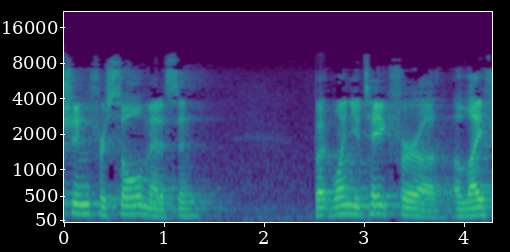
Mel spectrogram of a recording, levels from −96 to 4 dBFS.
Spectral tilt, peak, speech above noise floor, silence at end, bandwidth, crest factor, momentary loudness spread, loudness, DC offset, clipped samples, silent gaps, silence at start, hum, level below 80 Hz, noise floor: -3.5 dB/octave; -8 dBFS; 33 dB; 0 s; 9.8 kHz; 20 dB; 8 LU; -26 LUFS; under 0.1%; under 0.1%; none; 0 s; none; -68 dBFS; -60 dBFS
